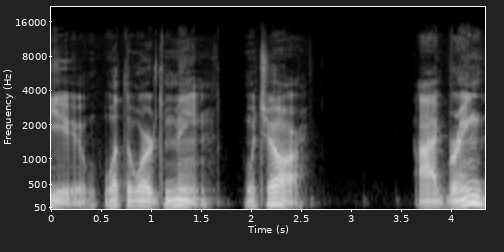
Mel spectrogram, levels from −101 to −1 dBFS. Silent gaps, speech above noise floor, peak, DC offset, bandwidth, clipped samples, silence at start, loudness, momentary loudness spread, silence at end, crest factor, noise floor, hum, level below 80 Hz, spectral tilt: none; 57 dB; -6 dBFS; under 0.1%; 12 kHz; under 0.1%; 0 s; -25 LUFS; 14 LU; 0 s; 18 dB; -81 dBFS; none; -52 dBFS; -7.5 dB/octave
